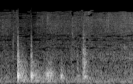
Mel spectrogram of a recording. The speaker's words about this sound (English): I hold the mic down, like, near the frying pan with the eggs in? No, the way, they're not going to make that much noise the way I do it.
